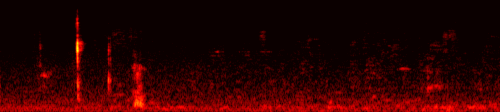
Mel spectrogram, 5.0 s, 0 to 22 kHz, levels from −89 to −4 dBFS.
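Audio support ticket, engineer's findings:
Chunks out of order, 1.12–1.86 s: two 0.37 s speech chunks swapped, jumbled, with three hard joins. Nothing missing or repeated, unlike dropout or stutter. Probable buffer/write sequencing.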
